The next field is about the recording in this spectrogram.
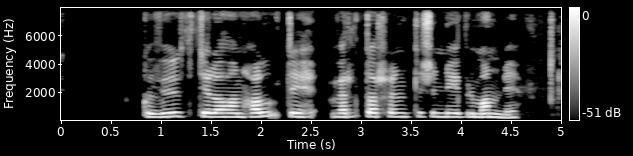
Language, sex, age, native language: Icelandic, male, 11, Icelandic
